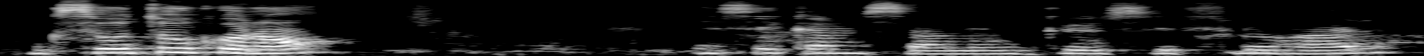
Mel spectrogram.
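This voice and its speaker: A woman's voice: mid-range voice, moderate pace, slightly rough. A woman chatting casually through a shopping haul, hesitant and full of fillers. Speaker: YouTuber.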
